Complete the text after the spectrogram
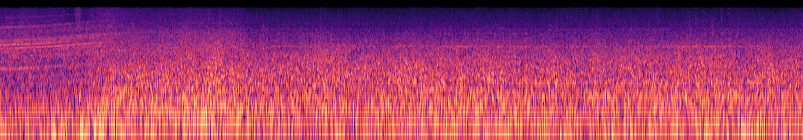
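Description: A jet fighter's engine roars on afterburner.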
